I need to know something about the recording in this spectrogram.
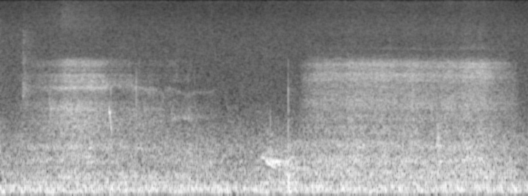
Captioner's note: breathing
